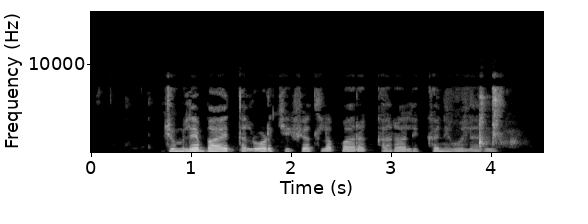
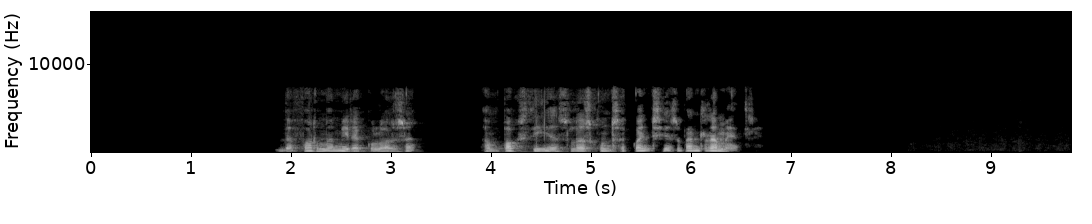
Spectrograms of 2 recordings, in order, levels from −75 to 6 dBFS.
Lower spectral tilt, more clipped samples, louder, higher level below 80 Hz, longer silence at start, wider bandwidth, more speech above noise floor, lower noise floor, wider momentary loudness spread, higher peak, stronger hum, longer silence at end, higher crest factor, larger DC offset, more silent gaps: about the same, -5 dB/octave vs -5 dB/octave; neither; first, -20 LUFS vs -24 LUFS; about the same, -64 dBFS vs -60 dBFS; second, 0.75 s vs 1.85 s; first, 9.4 kHz vs 7.8 kHz; second, 41 dB vs over 66 dB; second, -60 dBFS vs under -90 dBFS; about the same, 11 LU vs 11 LU; about the same, 0 dBFS vs -2 dBFS; neither; second, 0.25 s vs 3.15 s; about the same, 20 dB vs 24 dB; neither; neither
